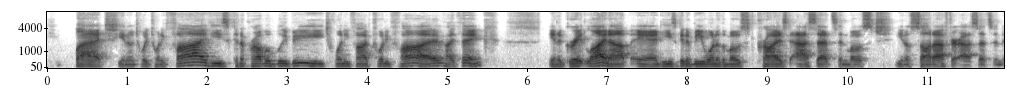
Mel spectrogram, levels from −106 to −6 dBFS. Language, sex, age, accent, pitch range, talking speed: English, male, 20-39, American, 110-130 Hz, 170 wpm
